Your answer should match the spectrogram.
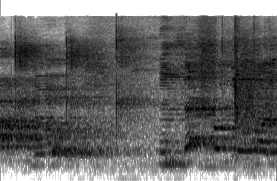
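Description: A group of women's voices talking and calling out over one another, with a brief lull about a second in before the voices pick up again.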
